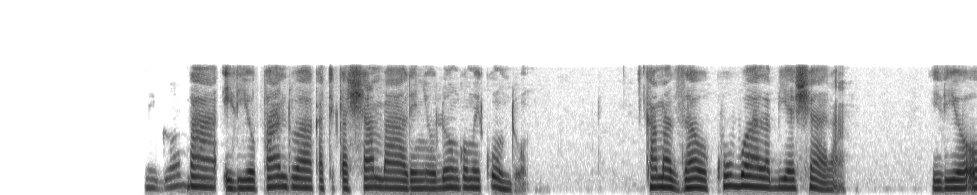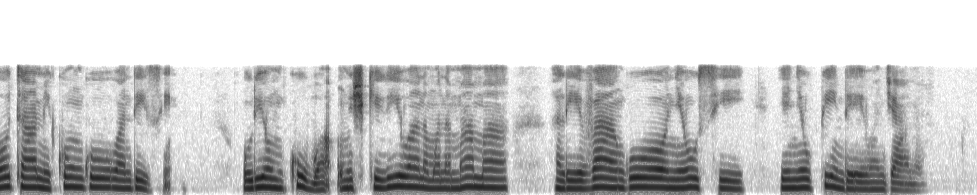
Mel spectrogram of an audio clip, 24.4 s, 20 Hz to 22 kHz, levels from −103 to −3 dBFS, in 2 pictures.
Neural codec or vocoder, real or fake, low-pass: vocoder, 24 kHz, 100 mel bands, Vocos; fake; 5.4 kHz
